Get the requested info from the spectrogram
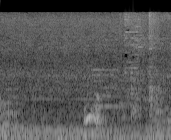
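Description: Steady low hum of the room, with a short "ooh" from a person about a second in and a faint click near the end.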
